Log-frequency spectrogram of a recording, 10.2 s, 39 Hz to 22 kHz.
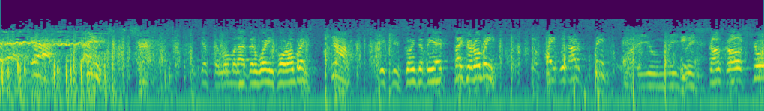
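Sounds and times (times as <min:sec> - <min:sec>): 
horse whinnying loudly: 0:00.0 - 0:02.1
horse hooves clip-clopping: 0:00.0 - 0:10.1
speech: 0:02.9 - 0:06.8, 0:07.4 - 0:10.1.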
